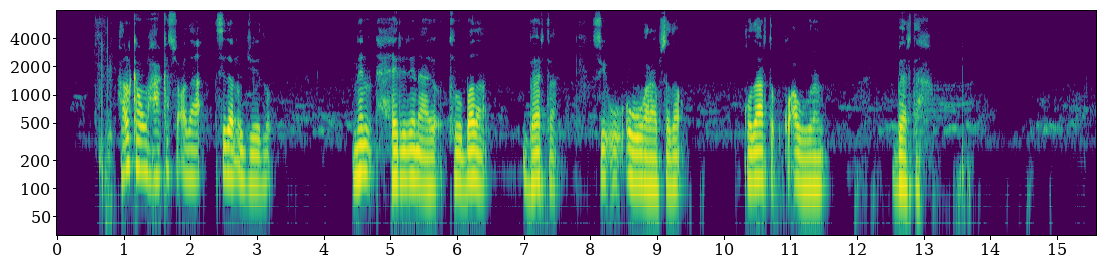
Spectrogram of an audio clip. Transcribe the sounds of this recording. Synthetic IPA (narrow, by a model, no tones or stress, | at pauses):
hɐlkʰɐnwɑħɑːkʰɐsɔ̰ʕðaːsɪðanʔʊt͡ʃɛːðɔ | nɪnħɪɾiːɾɪnaːjɔt̪ʰuːbɐðɐ | bɛːrt̪ʰɐsɪʔṵːʔʊɣʊwɑɾaːbsɐðɔ | qʊðaːrt̪ʰɐkʰʊ̰ʔɑ̰βuːɾan | bɛːrt̪ʰɐ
